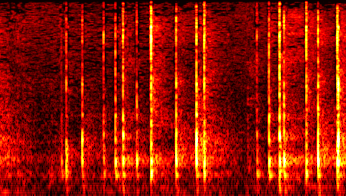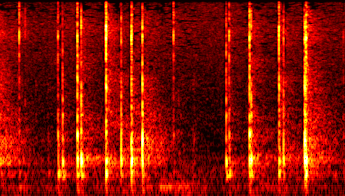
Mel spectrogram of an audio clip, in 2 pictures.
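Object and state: Cardboard box tapped, hollow.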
